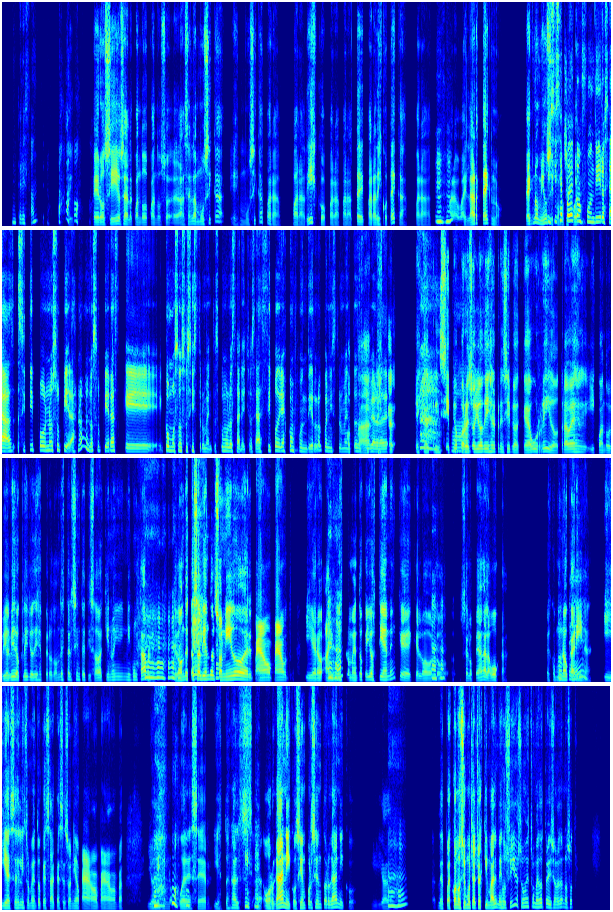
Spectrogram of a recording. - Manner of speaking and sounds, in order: laugh; gasp; chuckle; laugh
- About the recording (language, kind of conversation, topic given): Spanish, podcast, ¿Cómo influyen tu cultura y tus raíces en la música que haces?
